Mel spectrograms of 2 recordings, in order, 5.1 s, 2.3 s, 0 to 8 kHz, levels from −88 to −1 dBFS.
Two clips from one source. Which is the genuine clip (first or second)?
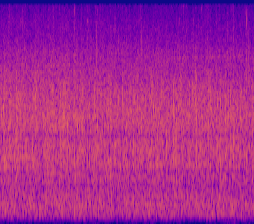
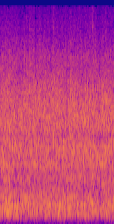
first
